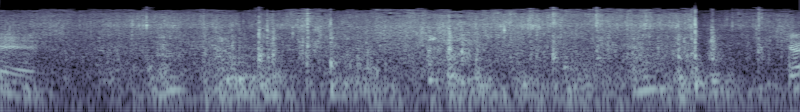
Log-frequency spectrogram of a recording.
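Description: Surf boat under oars at race pace: water rushing along the hull and wind buffeting the microphone make a loud low rumble that rises and falls.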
